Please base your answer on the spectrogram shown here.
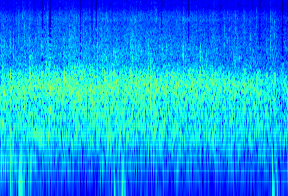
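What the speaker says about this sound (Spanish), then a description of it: "Dale un aplauso al Señor ahí donde está" A church congregation claps for the Lord during a sermon, giving a steady, continuous roar of applause that fills the room at even loudness throughout.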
